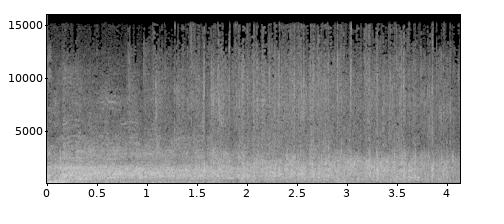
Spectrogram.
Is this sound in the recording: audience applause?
yes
